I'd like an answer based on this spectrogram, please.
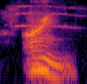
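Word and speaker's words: עין: And this ayin, they also say that this is silent, but if it were guttural, it shouldn't be silent, right? So the real sound that ayin was supposed to make is ayin. Ayin. It's like you're a Klingon.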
